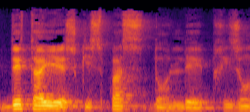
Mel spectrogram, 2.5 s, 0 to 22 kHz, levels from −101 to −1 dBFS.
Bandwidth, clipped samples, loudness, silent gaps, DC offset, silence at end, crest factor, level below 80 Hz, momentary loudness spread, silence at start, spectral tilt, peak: 15.5 kHz; under 0.1%; -20 LUFS; none; under 0.1%; 0 s; 20 dB; -54 dBFS; 13 LU; 0 s; -4.5 dB/octave; 0 dBFS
